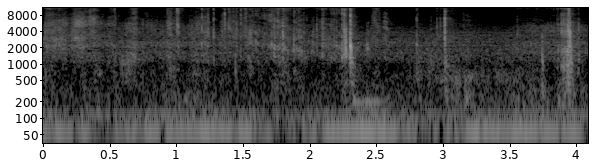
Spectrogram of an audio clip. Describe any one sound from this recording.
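Paper rustles as a sticker is peeled from a sheet.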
